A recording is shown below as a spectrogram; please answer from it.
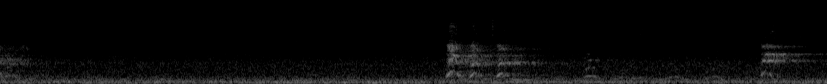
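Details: Dog caught in a bout of nuisance barking, sounding distant: a quick pair of sharp barks, a few quieter yips, then one more bark after a pause, all over a steady low rumble of background noise.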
